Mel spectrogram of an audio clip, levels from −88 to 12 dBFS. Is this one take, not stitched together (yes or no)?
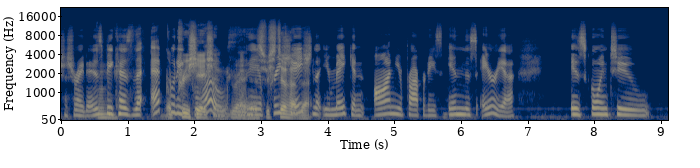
yes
